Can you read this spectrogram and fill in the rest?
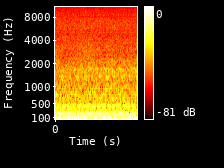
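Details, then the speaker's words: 2005 Vauxhall Vivaro 2.5 CDTI after new EGR valve and oil change, previously in limp mode with black smoke: even, low diesel rumble holding steady without misses, knocks or hunting; turbo spooling nicely, healthy idle. "yeah so I think yeah the turbo sounds good as well the I was a bit concerned about the turbo but the turbo is sounds like it's spooling up nicely"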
